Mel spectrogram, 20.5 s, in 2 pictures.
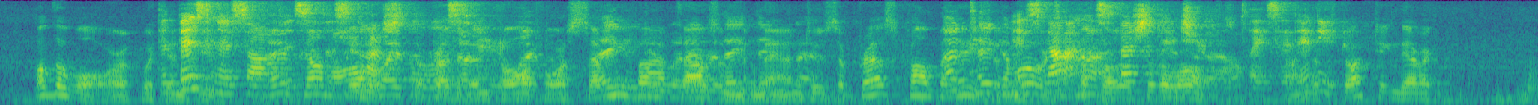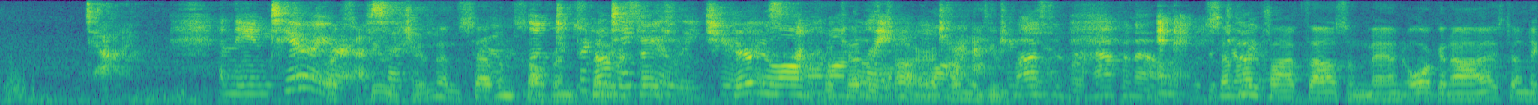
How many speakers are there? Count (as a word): three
